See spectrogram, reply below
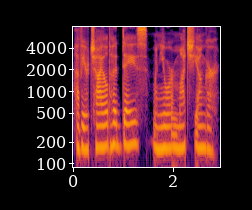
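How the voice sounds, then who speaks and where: An actress playing a calm, analytical android companion in a video game, gently caring, with formal, precise diction. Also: female voice, lowish voice, a little slow, dry recording, clean studio sound. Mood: tender, reflective. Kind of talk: video game character dialogue.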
